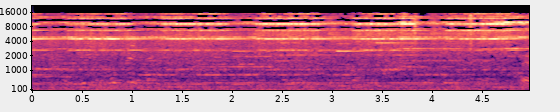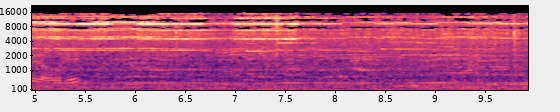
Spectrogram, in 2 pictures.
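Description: Slot machine reels whir as they spin.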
